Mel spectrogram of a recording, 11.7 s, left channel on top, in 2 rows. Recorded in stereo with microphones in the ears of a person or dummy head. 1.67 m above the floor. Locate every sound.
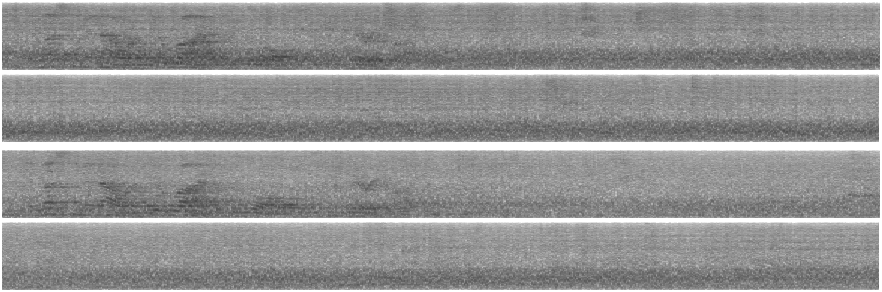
0.1 s a man speaking: 75° right (ahead or behind), 2.0 m; by 3.2 s 30° right (ahead or behind), 4 m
